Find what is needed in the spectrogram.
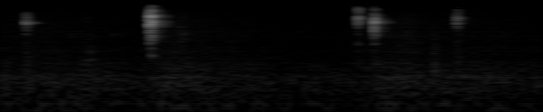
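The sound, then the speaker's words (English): A computer mouse clicks while edges are selected in SketchUp: a few sharp, faint clicks spaced apart, including one quick double click, with near silence between them. “And using that double click, I'm just going to go around to all the edges and double click.”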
